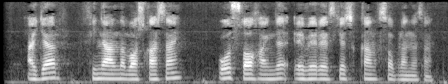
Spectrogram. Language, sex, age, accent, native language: Uzbek, male, under 19, Farg'ona, Uzbek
